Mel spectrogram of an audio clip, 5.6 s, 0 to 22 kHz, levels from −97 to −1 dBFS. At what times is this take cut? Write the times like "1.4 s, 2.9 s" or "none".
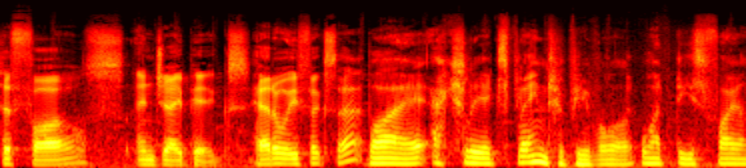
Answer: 0.9 s, 1.8 s, 2.7 s, 4.8 s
